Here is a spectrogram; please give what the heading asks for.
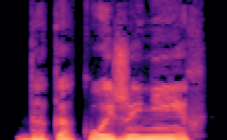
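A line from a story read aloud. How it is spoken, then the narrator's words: Loud moaning. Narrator (Russian): громко стонала пепельноволосая красавица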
